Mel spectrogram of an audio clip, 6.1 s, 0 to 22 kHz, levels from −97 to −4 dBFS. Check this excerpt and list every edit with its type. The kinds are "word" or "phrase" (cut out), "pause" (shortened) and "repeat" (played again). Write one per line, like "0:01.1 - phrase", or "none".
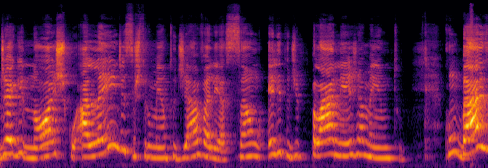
0:01.6 - word
0:03.5 - phrase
